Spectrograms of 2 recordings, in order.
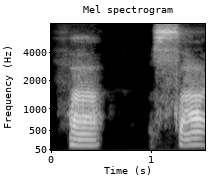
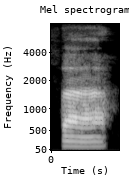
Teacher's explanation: জিহ্বার আগা সামনের ২ দাঁতের আগার সাথে লাগবে। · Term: মাখরাজ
